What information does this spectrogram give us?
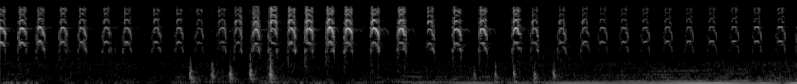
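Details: An orphaned great spotted woodpecker chick being hand-fed on 30 May 2020, its parents having disappeared, gives harsh, high, insistent chips, about four to five a second, fading as a low rumble of handling noise comes in.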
